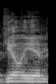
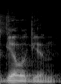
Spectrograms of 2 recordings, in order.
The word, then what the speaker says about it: Gilligan: true he said pps you guys pronounce it gillian it's actually vince gilligan okay fair enough really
